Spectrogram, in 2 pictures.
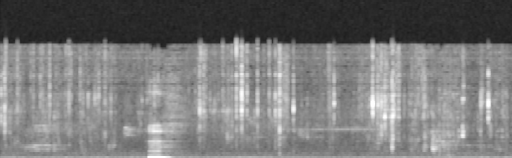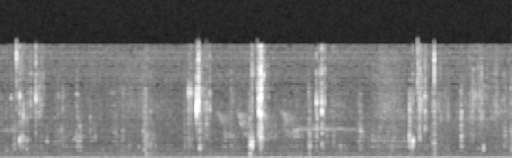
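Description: A person chewing a bite of chicken wing, with faint small wet mouth clicks throughout. About one and a half seconds in there is a brief, loud vocal sound from the eater.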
